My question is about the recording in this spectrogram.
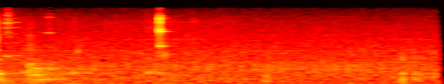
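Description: Faint handling sounds of fingers peeling the thin plastic backing off a strip of Flexi-Film wrapped on a stainless tube fly, with a few soft rustles and one short sharp click just under a second in.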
